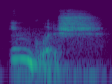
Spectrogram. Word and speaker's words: English: Lit, lit, salad, salad, or English, English. Okay, again, I'm stressing on that first syllable, English.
